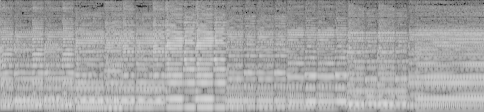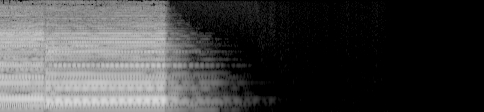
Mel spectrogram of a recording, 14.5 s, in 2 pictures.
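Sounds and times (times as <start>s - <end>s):
two alto saxophones: 0.0s - 10.4s.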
